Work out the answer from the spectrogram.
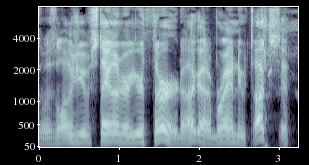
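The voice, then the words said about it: Deeper, condescending Lou Grant voice. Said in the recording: “that's how you gotta impersonate his voice, right? You gotta get a little deeper, a little more condescending.”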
